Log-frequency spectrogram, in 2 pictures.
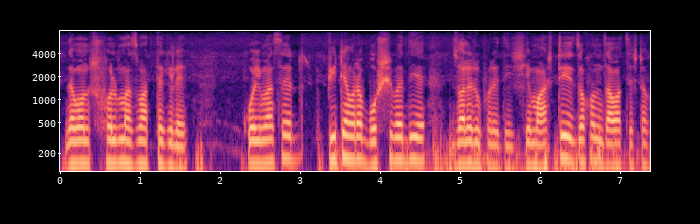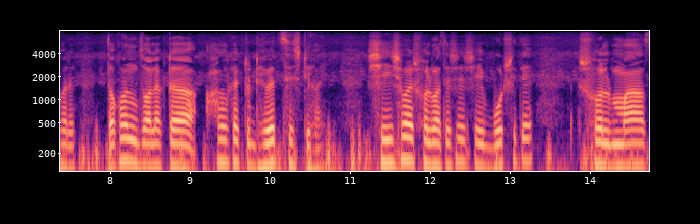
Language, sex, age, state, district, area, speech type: Bengali, male, 18-30, West Bengal, Birbhum, urban, spontaneous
